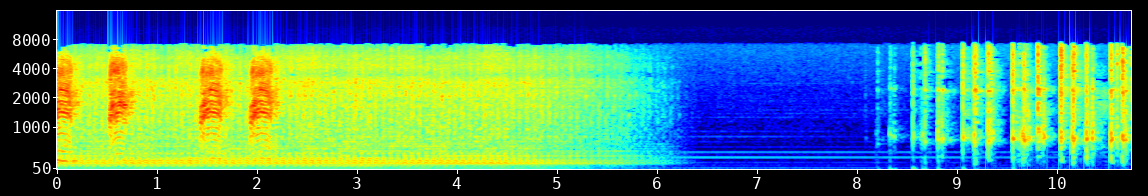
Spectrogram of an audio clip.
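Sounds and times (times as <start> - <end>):
duck quacking: 0.0 - 2.3
airplane engine drone: 0.0 - 6.3.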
